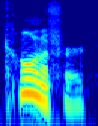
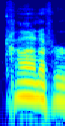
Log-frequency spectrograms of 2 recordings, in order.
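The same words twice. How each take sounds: First: The first vowel is a long O. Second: The first vowel is a short O. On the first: The speaker calls it right. "it's more of a long O" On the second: The speaker calls it wrong. "it's not conifer"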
